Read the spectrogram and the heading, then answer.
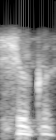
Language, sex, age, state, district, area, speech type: Kashmiri, female, 60+, Jammu and Kashmir, Srinagar, urban, conversation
